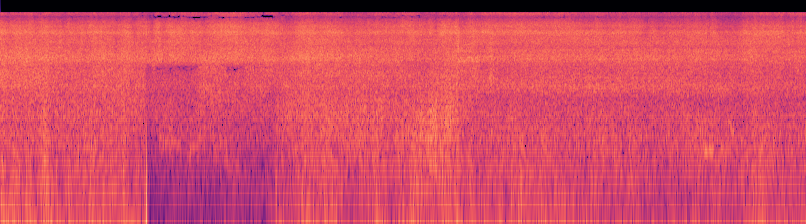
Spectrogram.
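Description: Arc welding on a rusty steel beam: the arc gives a steady hiss as the bead is laid.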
